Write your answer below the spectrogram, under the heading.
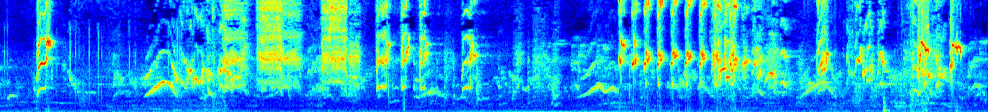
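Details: Rosy-faced and Fischer's lovebirds chattering to stimulate mating: loud shrill squawks mixed with rising, upswept squeaky notes, then a fast rattling run of clipped chirps near the middle, continuing in irregular bursts.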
